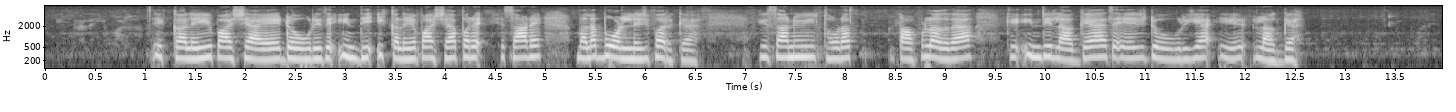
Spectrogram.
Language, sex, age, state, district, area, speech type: Dogri, female, 30-45, Jammu and Kashmir, Samba, urban, spontaneous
